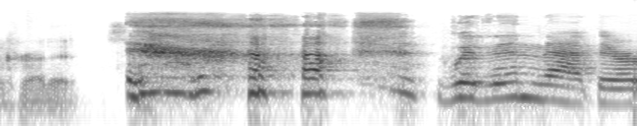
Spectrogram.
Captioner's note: laughing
